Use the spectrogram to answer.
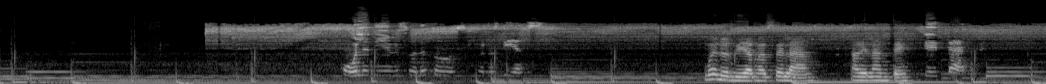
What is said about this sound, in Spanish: Bueno, pues perdón por el ruido que pueda tener, estoy conduciendo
